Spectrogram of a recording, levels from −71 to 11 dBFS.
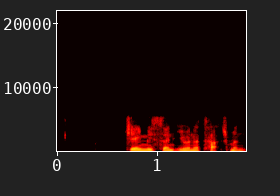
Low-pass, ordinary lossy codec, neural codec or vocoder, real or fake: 5.4 kHz; Opus, 16 kbps; none; real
